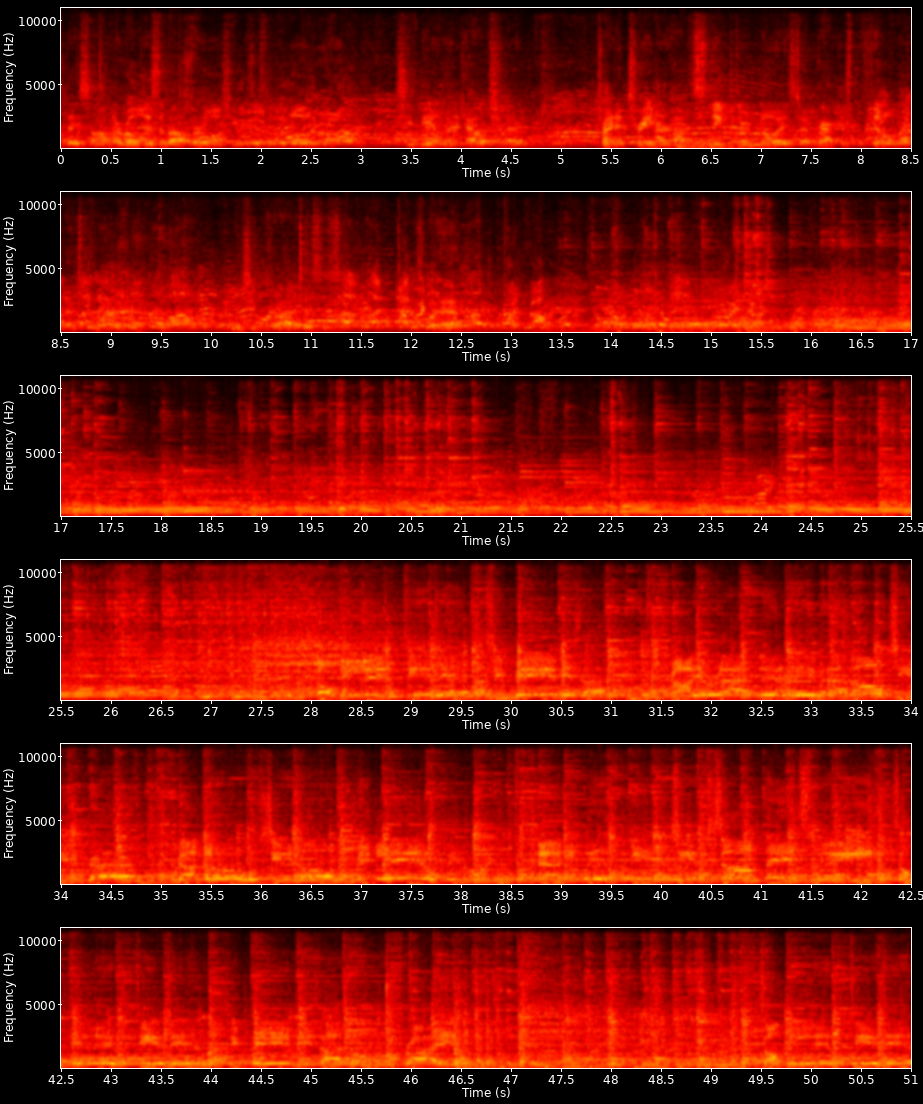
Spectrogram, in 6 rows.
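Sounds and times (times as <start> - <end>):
man singing: 5.8 - 7.4, 27.8 - 47.2, 49.2 - 51.0
strummed acoustic guitar: 5.9 - 7.6, 13.8 - 51.0
upright bass: 6.0 - 7.4, 13.8 - 51.0
electric guitar: 13.9 - 51.0.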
